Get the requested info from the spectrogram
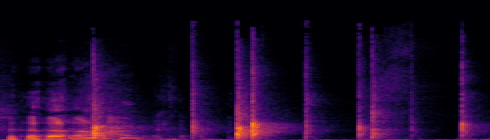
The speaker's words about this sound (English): It's like the party where you get the clap going and everyone just sat there like fucking assholes. Trying to get the clap going. I tried.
